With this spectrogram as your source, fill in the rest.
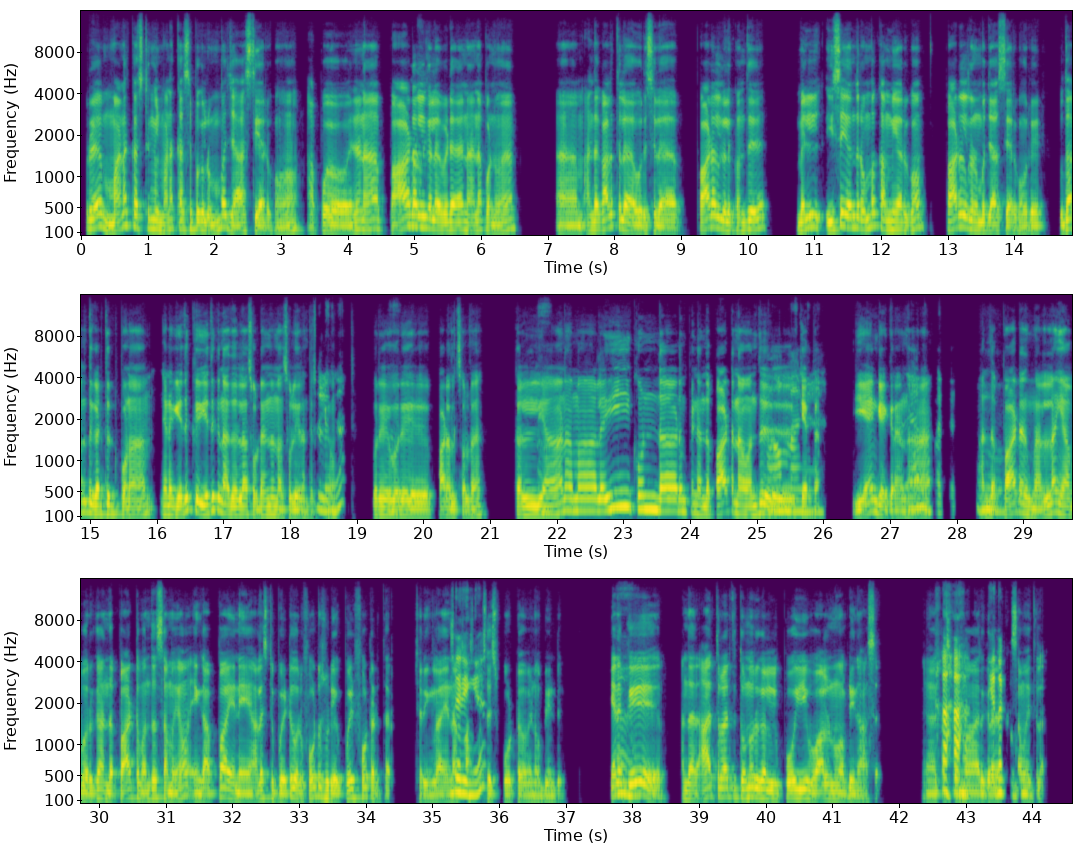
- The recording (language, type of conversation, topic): Tamil, podcast, பாடலுக்கு சொற்களா அல்லது மெலோடியா அதிக முக்கியம்?
- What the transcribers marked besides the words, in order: other noise; tapping; singing: "கல்யாண மாலை கொண்டாடும் பெண்"; in English: "பாஸ்போர்ட் சைஸ்"; chuckle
